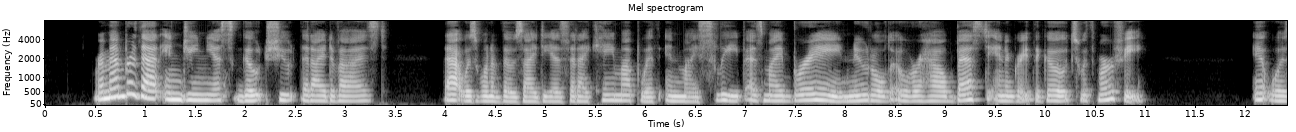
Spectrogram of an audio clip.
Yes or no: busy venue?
no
